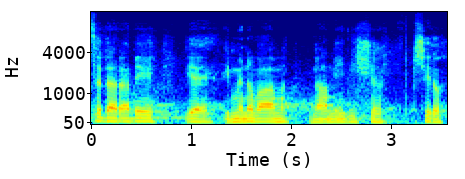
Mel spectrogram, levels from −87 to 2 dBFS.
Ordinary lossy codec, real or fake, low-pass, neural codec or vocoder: Opus, 32 kbps; fake; 14.4 kHz; codec, 44.1 kHz, 3.4 kbps, Pupu-Codec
